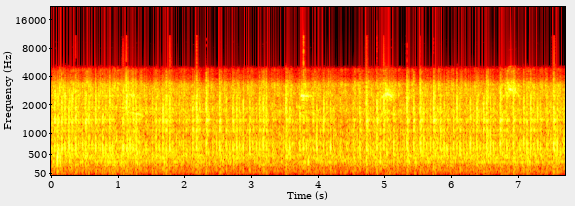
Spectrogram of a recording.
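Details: Mitsubishi 4G15 carburetted engine at steady idle with a light, uneven ticking knock low at the front, the crankshaft pulley area: a loose crankshaft pulley, fixed by tightening it rather than replacing it.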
